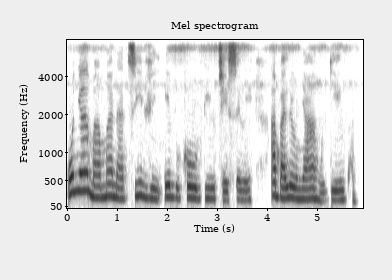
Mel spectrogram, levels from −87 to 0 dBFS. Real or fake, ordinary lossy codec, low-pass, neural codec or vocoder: fake; none; 7.2 kHz; codec, 24 kHz, 6 kbps, HILCodec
